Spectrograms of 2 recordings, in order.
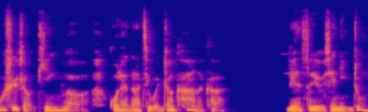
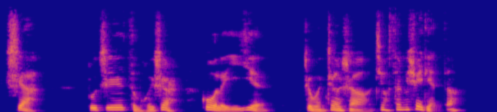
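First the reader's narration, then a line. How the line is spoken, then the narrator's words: Laughing. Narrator (Chinese): 我笑道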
